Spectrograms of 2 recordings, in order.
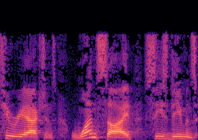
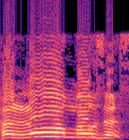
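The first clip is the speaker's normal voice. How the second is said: very high, very loud booming voice, drawn-out hello; 11 semitones higher, 16 dB louder than usual. Telling parents to do the voices when reading the Bible, the speaker does God voice. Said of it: "you do God voice".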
